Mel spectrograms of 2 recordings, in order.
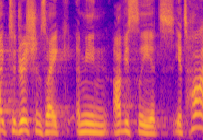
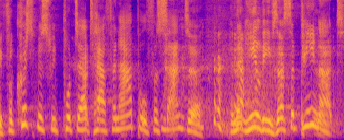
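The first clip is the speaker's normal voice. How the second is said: mock Belgian explaining a custom, pitched up; imitated Belgian; 6 semitones higher than usual. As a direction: lightly imitate a proud Belgian in a higher voice. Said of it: "you'll be in Belgium, and they'll say".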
